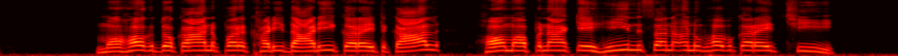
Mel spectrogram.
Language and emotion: Maithili, fearful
